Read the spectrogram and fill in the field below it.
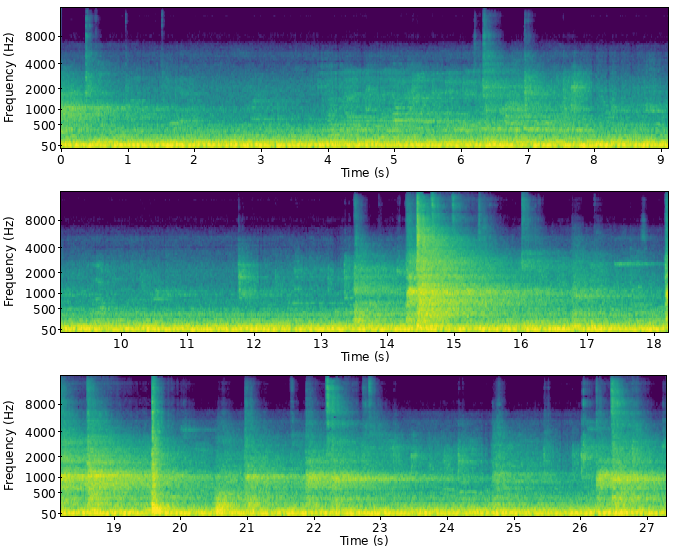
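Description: Men talk and call out across an echoing court.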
